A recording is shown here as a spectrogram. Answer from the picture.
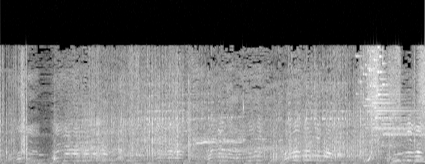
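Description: Cartoon background music with a pulsing bass line, over repeated wordless cries that rise and fall in pitch from a frightened cartoon character.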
